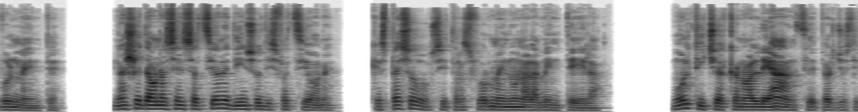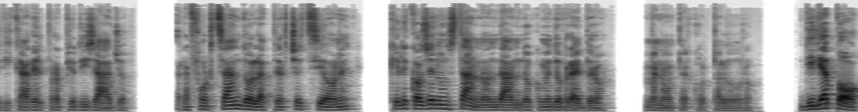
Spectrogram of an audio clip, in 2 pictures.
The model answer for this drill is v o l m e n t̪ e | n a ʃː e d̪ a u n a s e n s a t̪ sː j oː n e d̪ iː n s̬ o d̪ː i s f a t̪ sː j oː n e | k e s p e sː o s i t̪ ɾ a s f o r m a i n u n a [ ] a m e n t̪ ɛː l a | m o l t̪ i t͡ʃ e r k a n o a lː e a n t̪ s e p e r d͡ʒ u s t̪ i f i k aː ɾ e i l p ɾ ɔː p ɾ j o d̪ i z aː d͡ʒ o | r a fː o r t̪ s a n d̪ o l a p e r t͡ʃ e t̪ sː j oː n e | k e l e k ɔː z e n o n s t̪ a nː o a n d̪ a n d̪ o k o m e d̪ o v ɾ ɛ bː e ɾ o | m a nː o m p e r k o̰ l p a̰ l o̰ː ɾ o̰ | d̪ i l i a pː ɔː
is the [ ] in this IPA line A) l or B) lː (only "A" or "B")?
A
